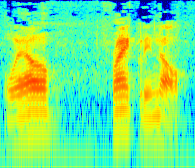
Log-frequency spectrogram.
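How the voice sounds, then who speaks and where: A man's voice: lowish voice, takes it slowly. An American man, a navy seaman, giving plain-spoken, polite answers as a quiz contestant. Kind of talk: unscripted interview answers. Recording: muffled, noisy 1950s radio recording, studio audience. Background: studio audience, heavy hiss and clicks.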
